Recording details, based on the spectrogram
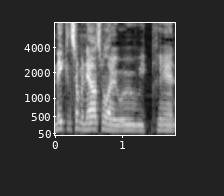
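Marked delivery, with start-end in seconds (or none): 0.9-1.8 put-on grumbly senator voice, lower in pitch. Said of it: "he's all grumbly".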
